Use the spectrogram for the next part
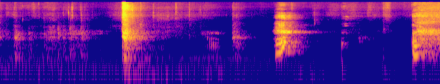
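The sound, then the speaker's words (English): Three sharp, abrupt hiccups from a person about a second apart, each a short loud gulping burst, with quiet background noise between them and no talking. “I have the hiccup.”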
